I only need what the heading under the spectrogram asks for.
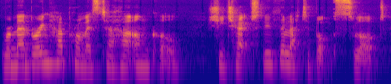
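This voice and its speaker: Female, mid-pitched, expressive and measured story narration, classroom-reader feel. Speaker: teacher reading a class novel aloud.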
